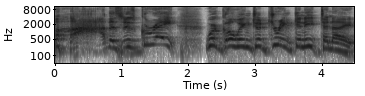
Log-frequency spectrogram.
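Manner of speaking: put-on, very high, drawn-out laughing through words. Retelling the scene where Van Helsing finds out it is Dracula: imitating Van Helsing laughing. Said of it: "he's just laughing like".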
